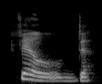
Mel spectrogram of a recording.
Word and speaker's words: filled: is my ending sound filled duh is my ending sound when we add e d to the end of the word phil the edie sounds like a duh filled so what is my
